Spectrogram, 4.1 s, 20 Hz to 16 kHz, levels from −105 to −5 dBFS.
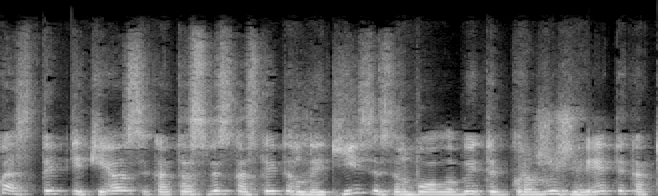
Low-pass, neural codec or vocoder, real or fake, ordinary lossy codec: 14.4 kHz; autoencoder, 48 kHz, 32 numbers a frame, DAC-VAE, trained on Japanese speech; fake; AAC, 48 kbps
